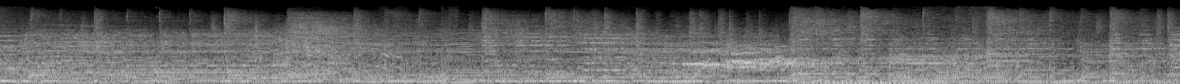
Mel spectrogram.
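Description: A car skidding in the video game Grand Theft Auto 5, with tires squealing and an engine roaring, loud and sustained for the whole stretch, layered over steady tonal sound.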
